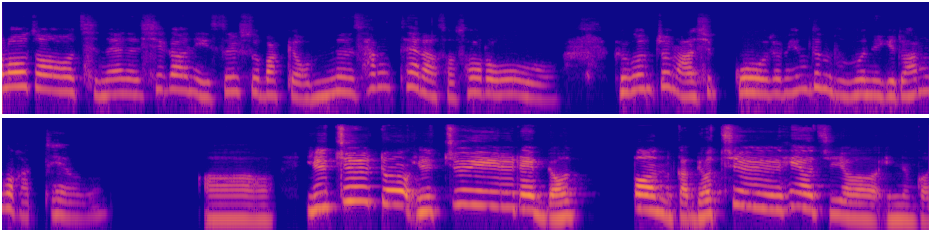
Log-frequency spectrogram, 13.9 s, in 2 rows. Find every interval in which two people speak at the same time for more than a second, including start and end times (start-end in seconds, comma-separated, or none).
none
